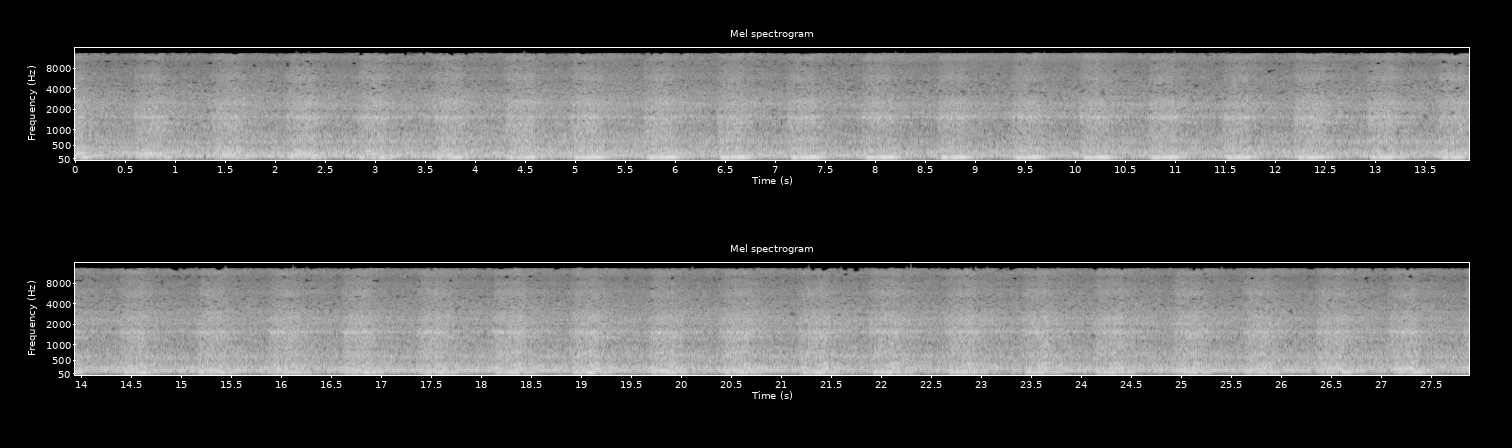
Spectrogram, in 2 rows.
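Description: Fendt Farmer 312 LSA tractor's diesel engine running fast at a steady pitch, surging in a regular rhythm about three times every two seconds.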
